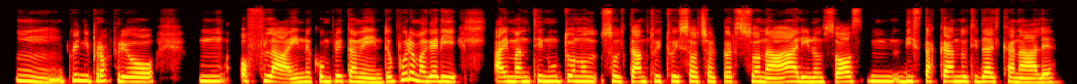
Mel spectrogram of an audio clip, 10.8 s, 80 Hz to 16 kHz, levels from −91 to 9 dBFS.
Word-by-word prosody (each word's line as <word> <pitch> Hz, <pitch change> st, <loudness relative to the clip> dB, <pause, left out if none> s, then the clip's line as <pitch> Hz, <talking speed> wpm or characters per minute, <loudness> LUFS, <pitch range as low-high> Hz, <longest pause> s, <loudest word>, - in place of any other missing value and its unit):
Mh, 220 Hz, -7 st, -1 dB
quindi 240 Hz, +1 st, +1 dB
proprio, 205 Hz, -4 st, +1 dB, 0.4 s
mhmm, 220 Hz, -1 st, 0 dB, 0.2 s
offline 195 Hz, -5 st, +1 dB
completamente 200 Hz, -4 st, 0 dB
oppure 275 Hz, +9 st, +1 dB
magari 210 Hz, -3 st, +2 dB, 0.4 s
hai 205 Hz, 0 st, +2 dB
mantenuto 210 Hz, +2 st, +1 dB
non 210 Hz, -1 st, 0 dB
soltanto 205 Hz, -2 st, -1 dB
i -, -, -3 dB
tuoi 210 Hz, +1 st, -1 dB
social 210 Hz, -1 st, -1 dB
personali 200 Hz, -1 st, +1 dB
non 195 Hz, 0 st, 0 dB
so 195 Hz, +2 st, +1 dB
s 205 Hz, +2 st, -9 dB
mhmm, 215 Hz, -1 st, 0 dB
distaccandoti 210 Hz, 0 st, 0 dB
dal 200 Hz, -2 st, 0 dB
canale? 175 Hz, -2 st, 0 dB
205 Hz, 130 wpm, -18 LUFS, 195-215 Hz, 0.4 s, magari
